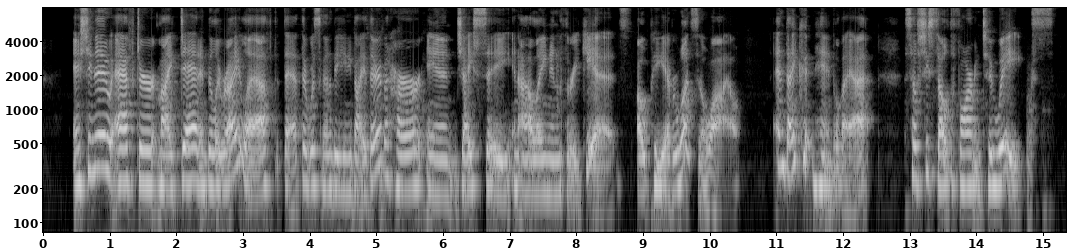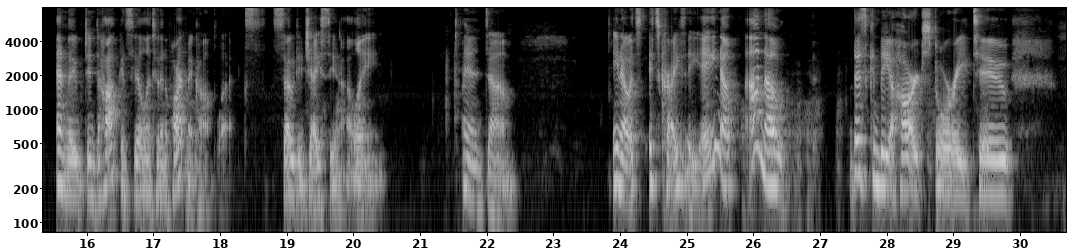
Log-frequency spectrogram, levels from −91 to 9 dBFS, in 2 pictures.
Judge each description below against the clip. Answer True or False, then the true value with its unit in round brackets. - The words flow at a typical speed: True (155 wpm)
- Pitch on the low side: False (210 Hz)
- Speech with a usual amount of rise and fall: True (4.2 semitones)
